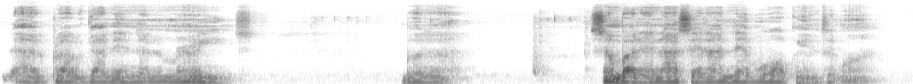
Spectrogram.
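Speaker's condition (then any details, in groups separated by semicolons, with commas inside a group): Parkinson's disease; Parkinson's for about 5 years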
